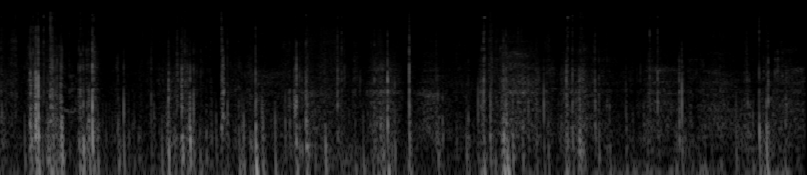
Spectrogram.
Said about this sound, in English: I have to figure out how to close this bag. Alright, so now I'm trying to close this bag, but I don't want to break the zipper because I like this bag, and it's like, yeah.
